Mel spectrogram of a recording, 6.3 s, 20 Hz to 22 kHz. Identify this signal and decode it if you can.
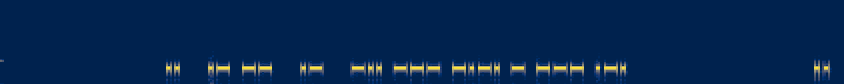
Morse code, heard as a keyed tone, about 29 wpm, 700 Hz. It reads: I AM A DOCTOR I
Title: Speed-Racing Common QSO Phrases - 25wpm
